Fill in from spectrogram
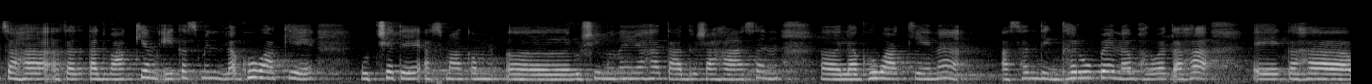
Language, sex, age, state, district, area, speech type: Sanskrit, female, 18-30, Telangana, Ranga Reddy, urban, spontaneous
